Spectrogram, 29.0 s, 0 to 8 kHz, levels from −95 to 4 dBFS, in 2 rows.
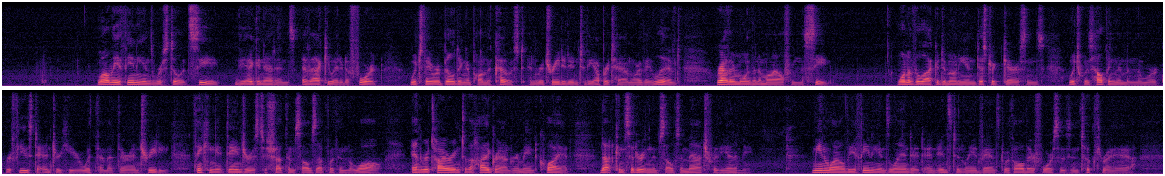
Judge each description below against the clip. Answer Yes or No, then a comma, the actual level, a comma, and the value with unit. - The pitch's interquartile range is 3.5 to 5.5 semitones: No, average, 3.1 semitones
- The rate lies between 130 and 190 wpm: No, fast, 205 wpm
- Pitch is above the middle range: No, low, 130 Hz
